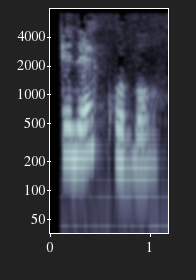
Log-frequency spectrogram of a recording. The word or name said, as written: inequable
